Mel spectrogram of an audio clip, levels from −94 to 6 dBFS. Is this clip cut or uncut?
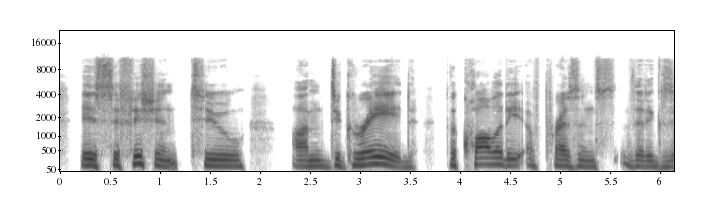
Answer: uncut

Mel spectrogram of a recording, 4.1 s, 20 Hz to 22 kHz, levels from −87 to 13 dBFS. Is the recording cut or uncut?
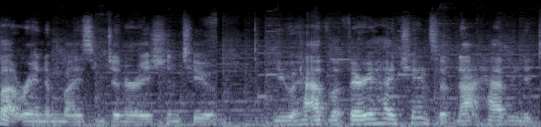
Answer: cut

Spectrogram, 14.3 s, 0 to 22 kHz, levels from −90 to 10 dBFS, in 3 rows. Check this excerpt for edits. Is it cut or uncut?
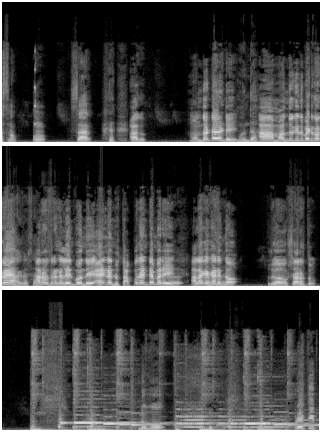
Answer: uncut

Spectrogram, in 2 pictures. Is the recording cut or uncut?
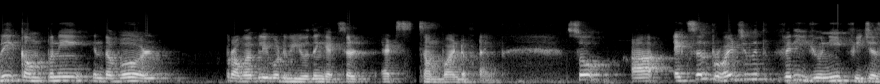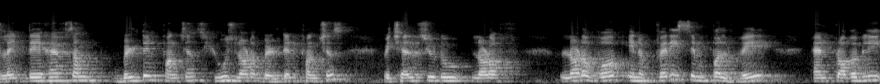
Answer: uncut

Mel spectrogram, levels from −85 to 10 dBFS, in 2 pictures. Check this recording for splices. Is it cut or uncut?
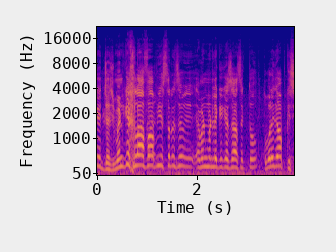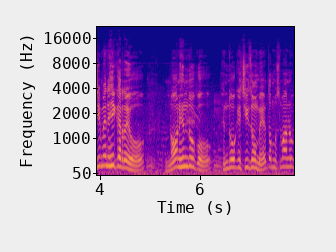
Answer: cut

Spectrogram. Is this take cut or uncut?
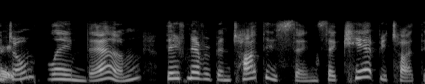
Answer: cut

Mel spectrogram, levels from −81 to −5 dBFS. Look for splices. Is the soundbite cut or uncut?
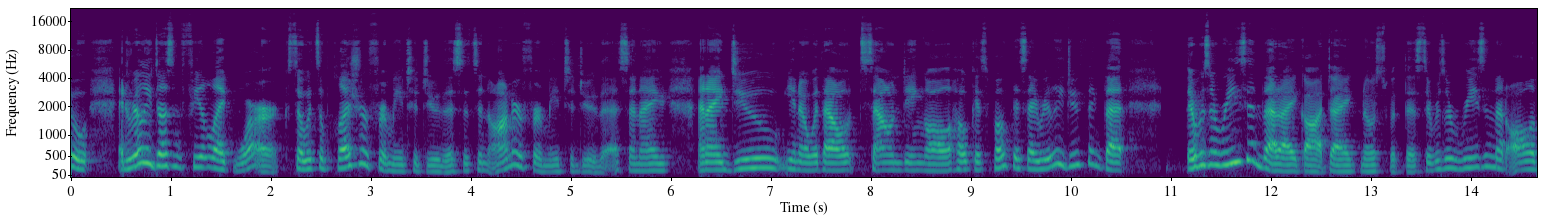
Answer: uncut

